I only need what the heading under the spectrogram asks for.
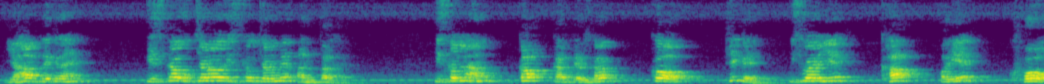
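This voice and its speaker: High-voiced man teaching in an echoey room. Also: distant mic, slight background noise. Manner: patient, explanatory, often checks in with a quick "okay". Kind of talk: spoken grammar lesson. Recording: very echoey room, voice away from the mic.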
